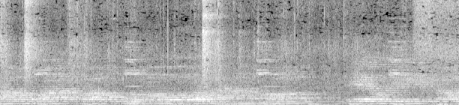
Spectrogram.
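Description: A group of voices chanting in long, held notes that shift pitch every second or so.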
